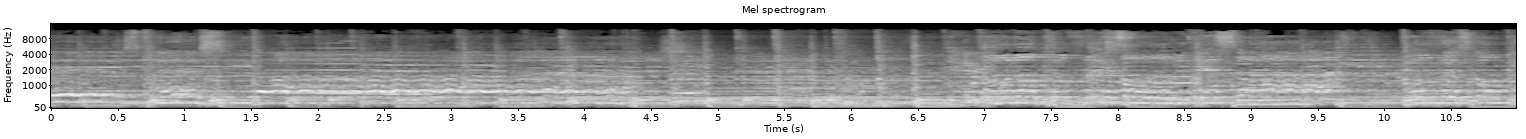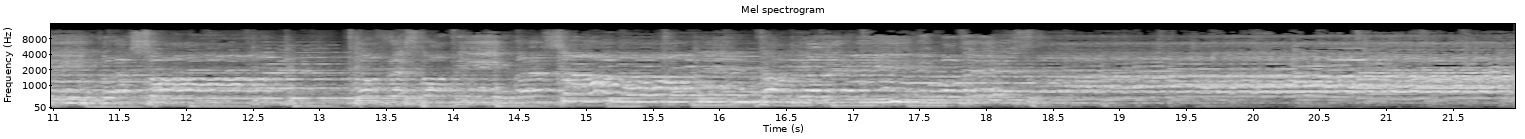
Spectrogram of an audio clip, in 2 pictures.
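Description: Live mariachi band: women singing together over strummed guitars and a plucked double bass, with trumpet and violin in the line-up.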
